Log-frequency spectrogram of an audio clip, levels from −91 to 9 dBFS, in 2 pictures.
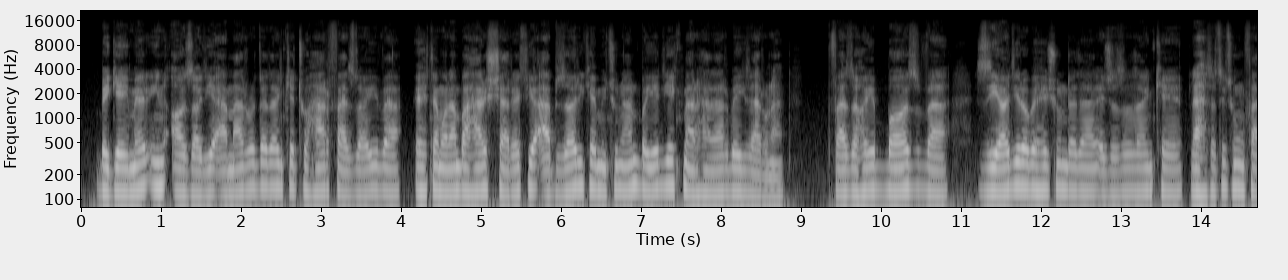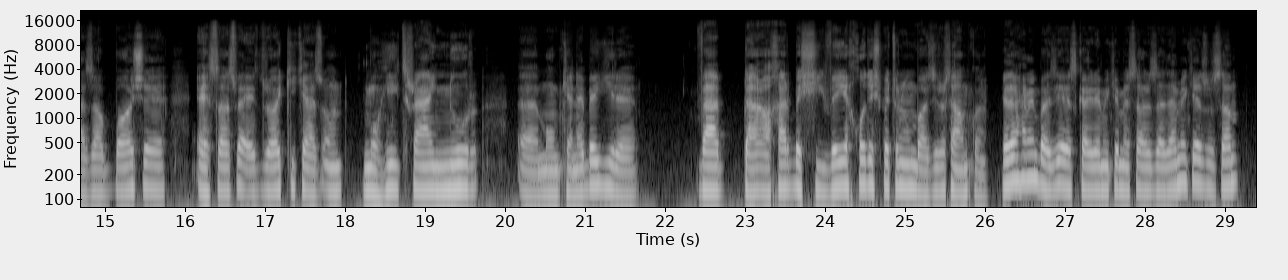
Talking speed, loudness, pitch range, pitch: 150 wpm, -28 LUFS, 115-135 Hz, 125 Hz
